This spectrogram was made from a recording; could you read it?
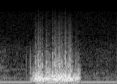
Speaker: Pericardial rub just inside the apex with a rough grating sound with presystolic and systolic components.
